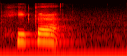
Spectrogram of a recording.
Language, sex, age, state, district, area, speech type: Assamese, female, 45-60, Assam, Charaideo, urban, read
